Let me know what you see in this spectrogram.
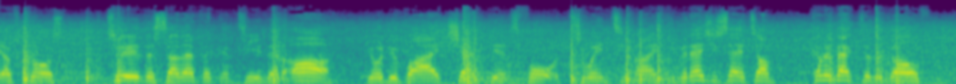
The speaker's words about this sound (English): And as the fireworks start uh, taking off here to Dubai Sevens, you can hear it there in the background.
